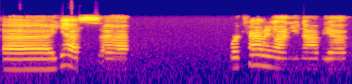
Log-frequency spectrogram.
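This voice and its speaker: A woman gives casual commentary as she streams a game. Her voice is very bright and mid-pitched, and she talks slowly. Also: fairly even intonation, clear, resonant tone, muffled recording.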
